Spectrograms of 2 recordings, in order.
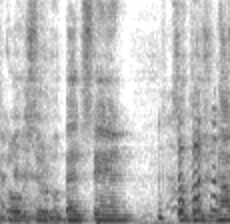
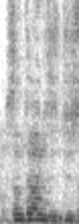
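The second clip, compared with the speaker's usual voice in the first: ordinary delivery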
